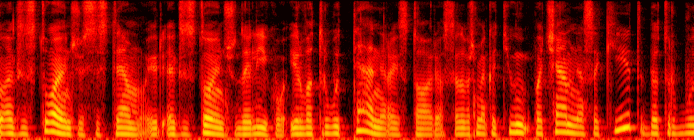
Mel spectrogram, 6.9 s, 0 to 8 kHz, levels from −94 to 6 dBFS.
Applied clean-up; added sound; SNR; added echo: none; none; none; none.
